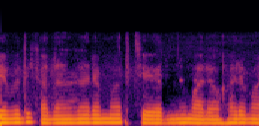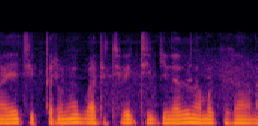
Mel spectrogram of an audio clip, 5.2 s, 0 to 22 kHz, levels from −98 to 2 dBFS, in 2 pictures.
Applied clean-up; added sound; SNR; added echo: neural mask model Resemble Enhance denoiser.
